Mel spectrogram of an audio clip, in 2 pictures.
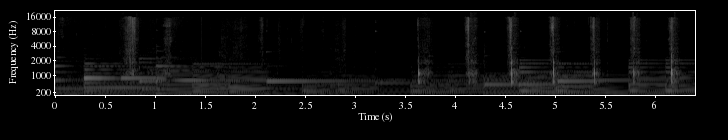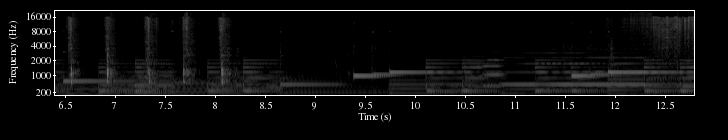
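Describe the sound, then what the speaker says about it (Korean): A knife chops paprika and perilla leaves on a cutting board in quick, rhythmic, crisp strikes, set against steady tonal background music. "파프리카 약간과 깻잎도 살짝 썰어서 준비해 주세요."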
